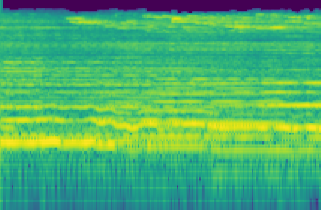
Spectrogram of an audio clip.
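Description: Live Indian devotional music from a stage ensemble: long held notes that shift and bend in pitch a little under a second in.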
